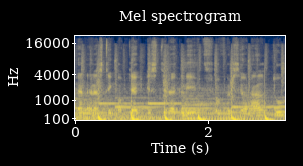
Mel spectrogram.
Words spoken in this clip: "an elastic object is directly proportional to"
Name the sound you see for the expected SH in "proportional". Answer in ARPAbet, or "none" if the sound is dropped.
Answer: S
